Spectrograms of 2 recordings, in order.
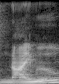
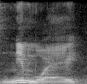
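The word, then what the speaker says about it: Nymue: of the dreams and I mispronounced this boss's name I thought it was NAU but apparently it's nimway whatever so yeah we'll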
